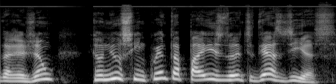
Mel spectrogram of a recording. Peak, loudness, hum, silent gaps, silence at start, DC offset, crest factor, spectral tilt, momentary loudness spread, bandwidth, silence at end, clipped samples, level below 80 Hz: 0 dBFS; -15 LUFS; none; none; 0 s; under 0.1%; 14 dB; -5.5 dB/octave; 5 LU; 18 kHz; 0 s; under 0.1%; -60 dBFS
